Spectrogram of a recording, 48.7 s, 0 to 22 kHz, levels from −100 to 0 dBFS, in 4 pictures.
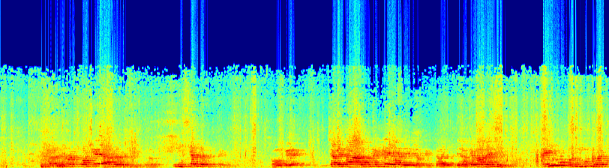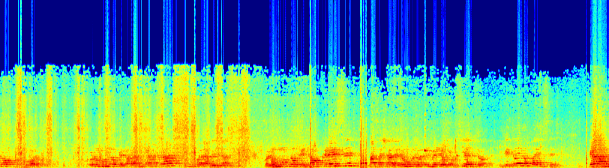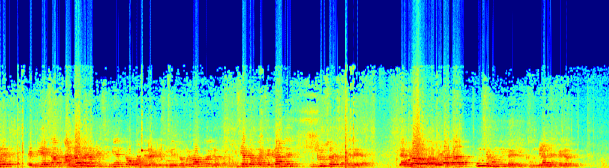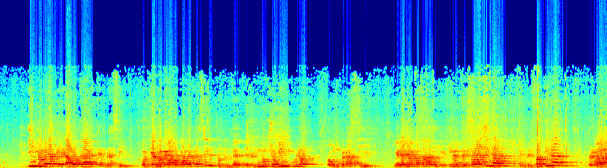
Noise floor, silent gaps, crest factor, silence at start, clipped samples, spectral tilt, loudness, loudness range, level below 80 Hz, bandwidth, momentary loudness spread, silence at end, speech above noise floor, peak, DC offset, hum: -29 dBFS; none; 8 dB; 0 s; 2%; -3.5 dB/octave; -7 LUFS; 4 LU; -38 dBFS; 14 kHz; 13 LU; 0 s; 22 dB; 0 dBFS; under 0.1%; none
